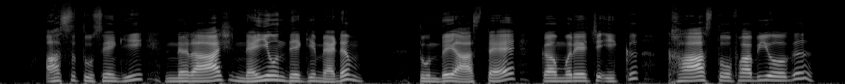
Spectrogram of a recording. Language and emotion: Dogri, happy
